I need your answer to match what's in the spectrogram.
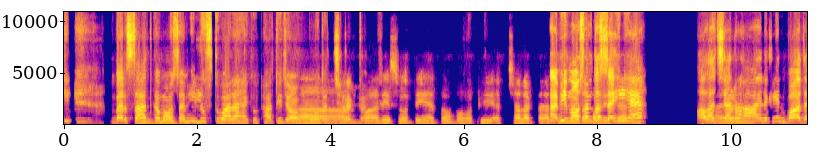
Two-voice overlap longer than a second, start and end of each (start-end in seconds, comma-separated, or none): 7.3-8.6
